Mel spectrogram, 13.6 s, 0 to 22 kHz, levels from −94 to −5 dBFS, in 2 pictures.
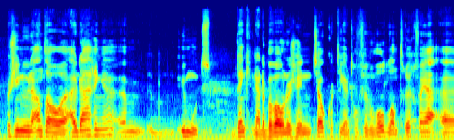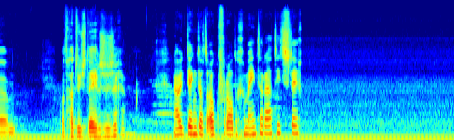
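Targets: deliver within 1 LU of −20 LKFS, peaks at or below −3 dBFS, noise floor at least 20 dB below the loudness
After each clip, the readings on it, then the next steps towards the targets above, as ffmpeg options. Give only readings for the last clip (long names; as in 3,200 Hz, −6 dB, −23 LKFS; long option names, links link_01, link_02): mains hum 50 Hz; hum harmonics up to 150 Hz; level of the hum −39 dBFS; integrated loudness −23.5 LKFS; sample peak −2.0 dBFS; target loudness −20.0 LKFS
→ -af "bandreject=frequency=50:width_type=h:width=4,bandreject=frequency=100:width_type=h:width=4,bandreject=frequency=150:width_type=h:width=4"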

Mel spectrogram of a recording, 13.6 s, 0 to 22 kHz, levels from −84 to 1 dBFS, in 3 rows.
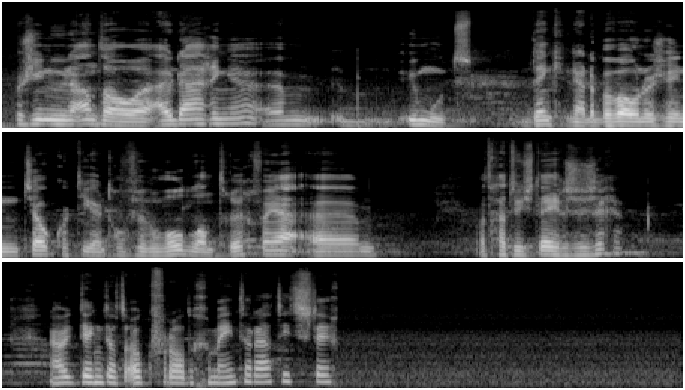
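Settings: mains hum none found; integrated loudness −23.5 LKFS; sample peak −2.0 dBFS; target loudness −20.0 LKFS
→ -af "volume=3.5dB,alimiter=limit=-3dB:level=0:latency=1"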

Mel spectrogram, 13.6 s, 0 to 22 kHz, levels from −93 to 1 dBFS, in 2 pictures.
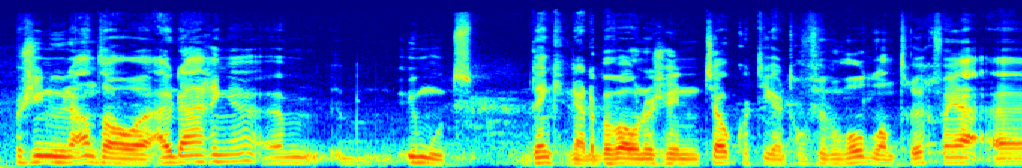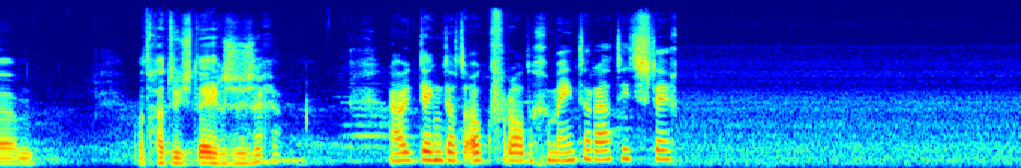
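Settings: integrated loudness −20.0 LKFS; sample peak −3.0 dBFS; background noise floor −51 dBFS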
